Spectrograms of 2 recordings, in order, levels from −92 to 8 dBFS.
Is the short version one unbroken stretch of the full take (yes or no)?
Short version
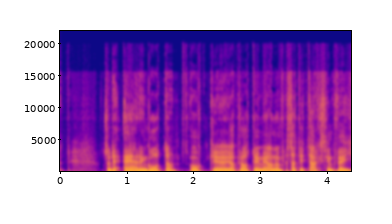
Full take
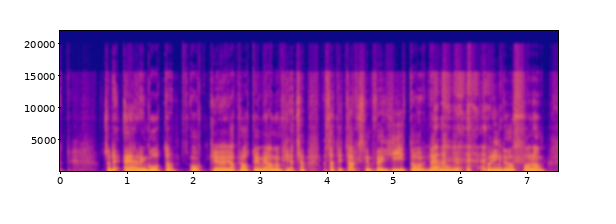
no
